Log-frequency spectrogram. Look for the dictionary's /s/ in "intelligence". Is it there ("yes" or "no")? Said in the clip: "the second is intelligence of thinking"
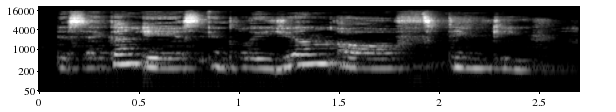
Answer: no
